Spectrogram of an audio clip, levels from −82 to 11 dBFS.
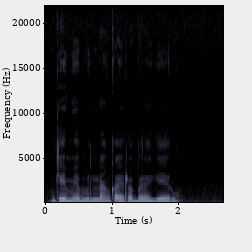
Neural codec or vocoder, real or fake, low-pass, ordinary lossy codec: none; real; none; none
